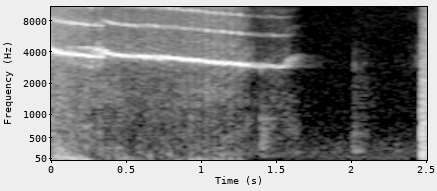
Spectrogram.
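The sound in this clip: A firework sound effect: a loud, high whistle falls in pitch for about a second and a half, goes quiet, then ends in a sharp bang.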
